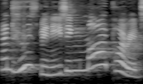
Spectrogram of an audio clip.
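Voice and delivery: high indignant mother bear. A narrator's reading. Mother bear echoes father bear.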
